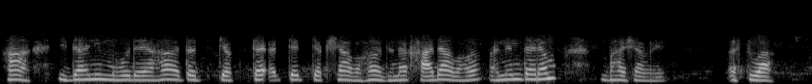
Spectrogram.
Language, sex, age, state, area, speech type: Sanskrit, female, 18-30, Goa, rural, conversation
